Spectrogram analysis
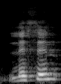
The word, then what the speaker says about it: listen: लिसन एल आई एस टी ई एन जहां पर T mute है इसकी स्पेलिंग स्ट्रक्चर में।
